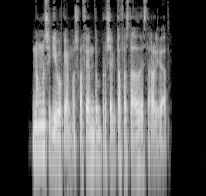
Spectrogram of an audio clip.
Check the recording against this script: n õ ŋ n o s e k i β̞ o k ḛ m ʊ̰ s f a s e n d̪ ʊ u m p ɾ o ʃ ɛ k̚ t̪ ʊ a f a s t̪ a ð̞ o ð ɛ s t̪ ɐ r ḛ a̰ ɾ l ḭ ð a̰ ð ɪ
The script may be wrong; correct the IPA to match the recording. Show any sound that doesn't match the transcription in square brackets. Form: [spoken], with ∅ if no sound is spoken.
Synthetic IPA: n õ ŋ n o s e k i β̞ o k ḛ m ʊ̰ s f a [θ] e n d̪ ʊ u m p ɾ o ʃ ɛ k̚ t̪ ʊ a f a s t̪ a ð̞ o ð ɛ s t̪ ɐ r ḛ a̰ [∅] l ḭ ð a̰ ð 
